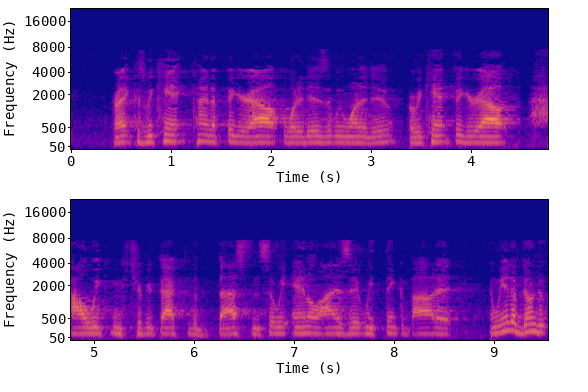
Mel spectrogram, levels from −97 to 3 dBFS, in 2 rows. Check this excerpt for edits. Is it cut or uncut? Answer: cut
